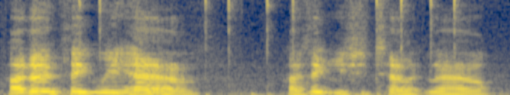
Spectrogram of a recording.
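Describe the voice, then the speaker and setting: A man's voice: a little high, brisk, sharp tone, slight background noise. A young man from England co-hosting a gaming video, talking in dry, teasing banter. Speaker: let's play co-host. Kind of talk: casual gaming chat.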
